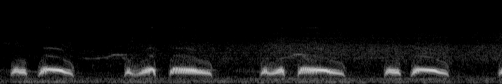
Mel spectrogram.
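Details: Spotted dove, a wild bird with a big voice, answering a decoy on a branch. Coos in steady paired phrases: a clipped note then a longer downslurred coo, repeated about four times in quick succession.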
